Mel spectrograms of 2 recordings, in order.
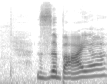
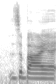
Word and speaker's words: Zibiah: It was used by, here's a name we won't forget, Zibiah Smallwood Hewson. Zibiah is spelled Zibiah. I always feel like those ayah names, like Jeremiah, Jebediah, Zibiah, they're like big biblical names, I think.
